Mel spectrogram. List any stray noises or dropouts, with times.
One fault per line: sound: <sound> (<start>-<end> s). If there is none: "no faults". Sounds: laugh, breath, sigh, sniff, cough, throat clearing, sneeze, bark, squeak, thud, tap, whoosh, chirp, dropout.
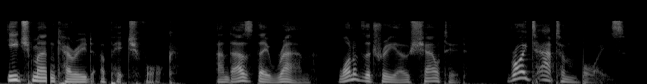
sound: dropout (0.5-0.5 s)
